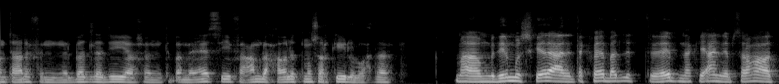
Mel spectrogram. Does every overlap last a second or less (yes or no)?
yes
